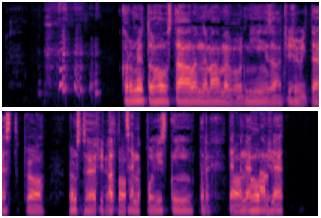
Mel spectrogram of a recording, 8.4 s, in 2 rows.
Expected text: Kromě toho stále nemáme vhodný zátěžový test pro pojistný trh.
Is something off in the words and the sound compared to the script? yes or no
yes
